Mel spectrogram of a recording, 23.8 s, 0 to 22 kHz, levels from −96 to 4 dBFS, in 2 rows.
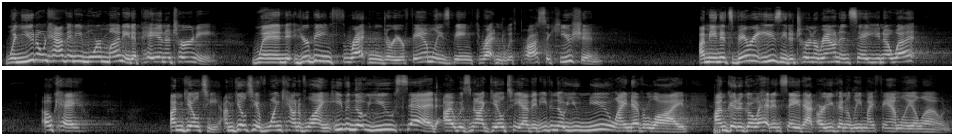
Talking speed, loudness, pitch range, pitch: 190 wpm, -29 LUFS, 215-280 Hz, 245 Hz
